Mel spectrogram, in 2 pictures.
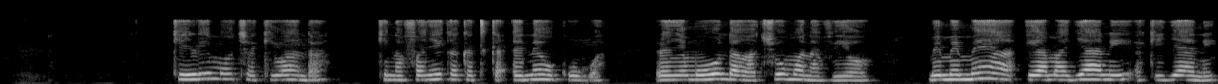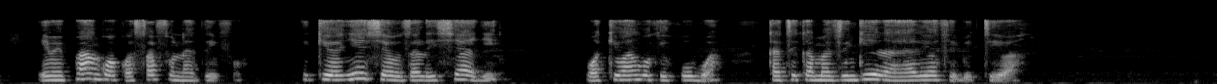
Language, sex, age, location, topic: Swahili, female, 18-24, Dar es Salaam, agriculture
